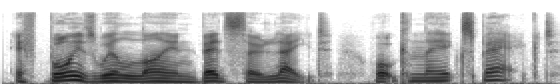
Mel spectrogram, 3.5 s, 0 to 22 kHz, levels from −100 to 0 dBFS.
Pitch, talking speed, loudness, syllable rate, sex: 140 Hz, 205 wpm, -17 LUFS, 4.2 syllables/s, male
